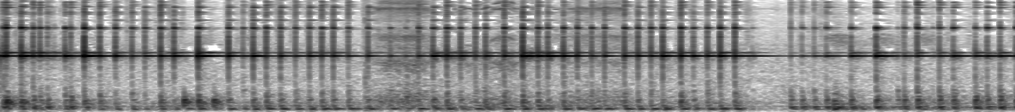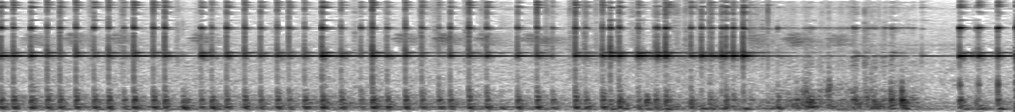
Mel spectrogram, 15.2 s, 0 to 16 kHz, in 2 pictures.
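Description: Short fingernails rapidly tap and scratch the glazed sides of a hollow white ceramic mug resting on a wooden table. Each quick tap gives a bright, short ring near 2.4 kHz over a light scratching texture, with a brief pause around 6 seconds before the tapping resumes.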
